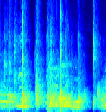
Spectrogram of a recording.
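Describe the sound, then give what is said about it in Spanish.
Hands clapping during a casual conversation: a few sharp, separate claps mixed in with people talking. “Ay, no van a aplaudir estos cabros. Aplaudo, pero da pena que...”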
